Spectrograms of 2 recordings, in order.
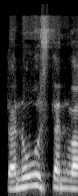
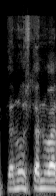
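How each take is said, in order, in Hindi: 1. n के बाद वाला स्वर लंबा है। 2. n के बाद वाला स्वर छोटा है। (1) "तनुस तनवा होता है ये, न में बड़े ऊ की मात्रा है ये" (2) "तनुस तनवा नहीं होता"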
